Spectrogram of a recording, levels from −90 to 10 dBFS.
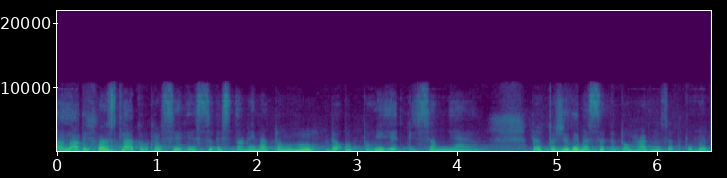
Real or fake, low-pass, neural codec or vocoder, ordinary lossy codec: fake; 10.8 kHz; codec, 24 kHz, 0.9 kbps, WavTokenizer, medium music audio release; AAC, 64 kbps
